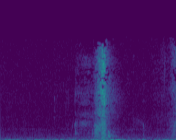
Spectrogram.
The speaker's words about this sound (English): It's not even about having a little sneezing ferret in my arms while I record this, which is something that I don't normally do. But he wanted to be part of it today. He wanted to say hello.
